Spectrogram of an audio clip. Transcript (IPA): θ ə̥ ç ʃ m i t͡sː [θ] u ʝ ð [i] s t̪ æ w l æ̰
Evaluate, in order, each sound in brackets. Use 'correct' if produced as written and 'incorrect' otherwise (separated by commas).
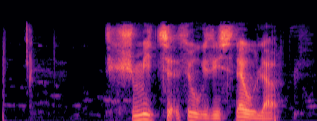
correct, correct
